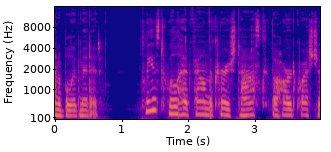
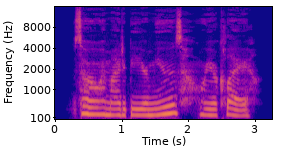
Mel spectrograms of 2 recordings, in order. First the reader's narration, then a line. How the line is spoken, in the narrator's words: Will asked wistfully, already having a bad feeling about the answer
